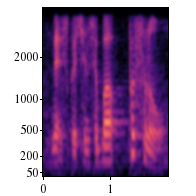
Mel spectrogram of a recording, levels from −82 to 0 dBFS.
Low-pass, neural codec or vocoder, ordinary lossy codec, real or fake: 3.6 kHz; none; none; real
